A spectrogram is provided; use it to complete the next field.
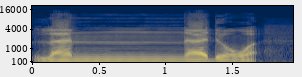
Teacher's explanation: Karena nun mati ketemu nun. Ini nggak kelihatan ya bunyi N-nya. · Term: idgham bigunnah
